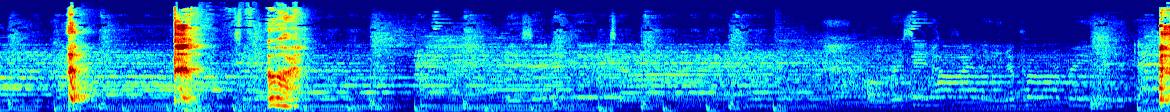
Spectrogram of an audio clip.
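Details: Streamer with hiccups after eating too fast, saying it feels sore: three sharp, abrupt hiccups about a second apart, then quiet, with background music throughout.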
